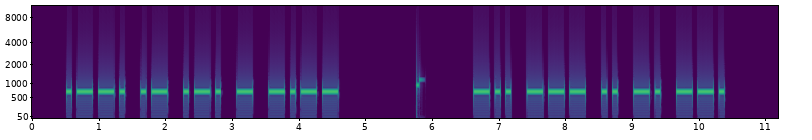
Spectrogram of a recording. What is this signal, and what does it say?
Morse code, heard as a keyed tone, about 16 wpm, 700 Hz. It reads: PARTY DOING
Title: Sentences from Top 1400 Words - New Word Drill Alt - 15wpm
